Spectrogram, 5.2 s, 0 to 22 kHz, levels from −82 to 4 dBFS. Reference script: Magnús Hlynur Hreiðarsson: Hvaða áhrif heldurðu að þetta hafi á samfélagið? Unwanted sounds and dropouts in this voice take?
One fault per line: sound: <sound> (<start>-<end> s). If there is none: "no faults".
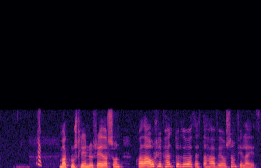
sound: chirp (0.7-0.9 s)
